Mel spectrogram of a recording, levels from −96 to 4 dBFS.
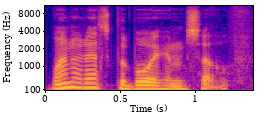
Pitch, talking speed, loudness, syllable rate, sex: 140 Hz, 260 wpm, -15 LUFS, 5.4 syllables/s, male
